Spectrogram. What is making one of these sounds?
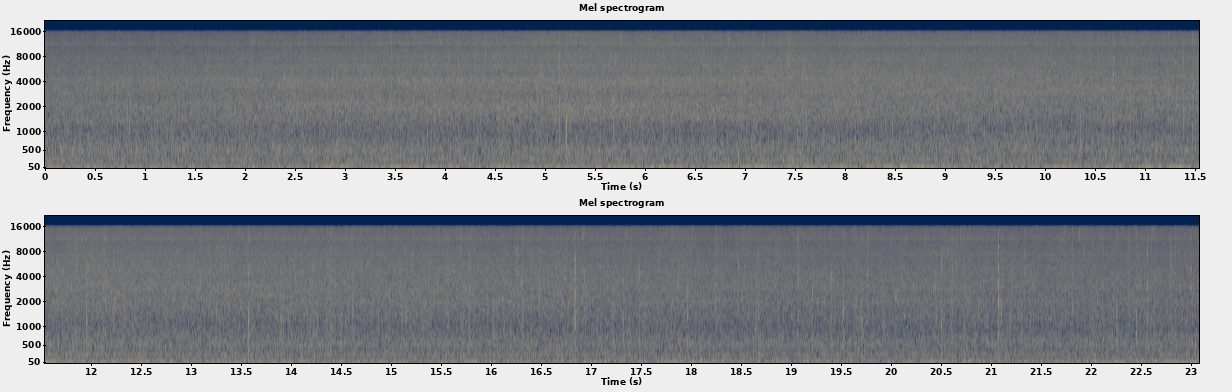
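Wind blows and rustles through tall grass and flowers.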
